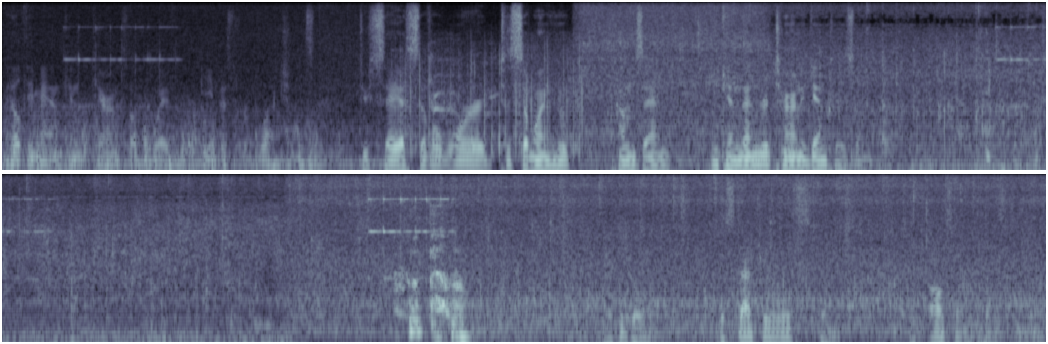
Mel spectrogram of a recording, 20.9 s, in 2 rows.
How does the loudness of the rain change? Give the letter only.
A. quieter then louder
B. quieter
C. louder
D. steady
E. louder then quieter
D.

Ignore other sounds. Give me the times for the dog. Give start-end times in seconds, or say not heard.
not heard.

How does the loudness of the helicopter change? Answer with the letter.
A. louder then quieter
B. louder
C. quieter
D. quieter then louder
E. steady
E.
